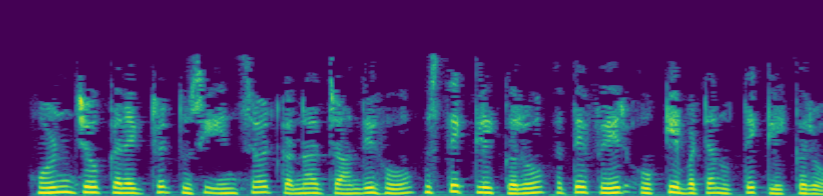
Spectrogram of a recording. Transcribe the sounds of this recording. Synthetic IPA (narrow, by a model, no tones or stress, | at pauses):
hʊɳd͡ʒoːkəɾɛːk̚ʈəɾt̪ʊsĩːɪnsəːɾʈkəɾnaːt͡ʃãːnd̪eːɦoːʊst̪eːklɪkːəɾoːət̪eːpʰɪɾoːkːeːbəʈãːnʊt̪ːeːklɪkːəɾoː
